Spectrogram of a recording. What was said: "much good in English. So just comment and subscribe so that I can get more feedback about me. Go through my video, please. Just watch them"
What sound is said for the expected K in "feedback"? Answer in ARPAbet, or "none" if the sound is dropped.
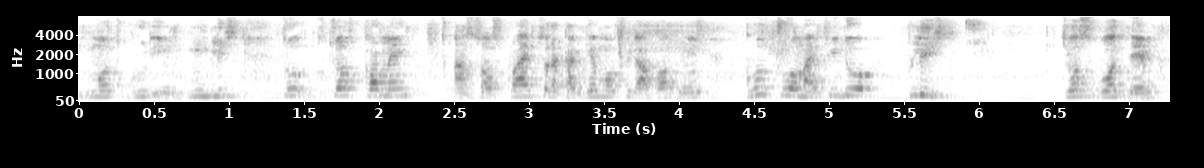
none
